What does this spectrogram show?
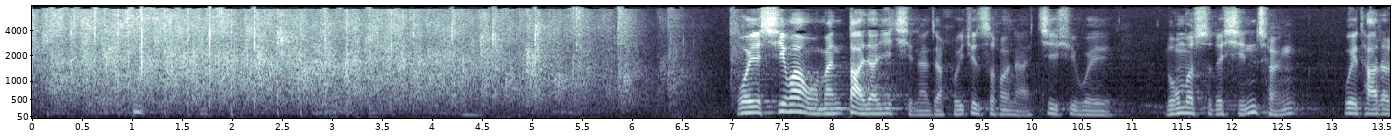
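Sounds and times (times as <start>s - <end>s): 
audience applause: 0.0s - 6.7s
speech: 1.0s - 1.4s, 7.0s - 13.5s.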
